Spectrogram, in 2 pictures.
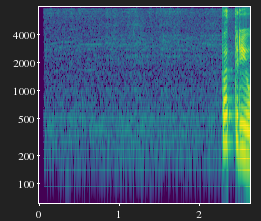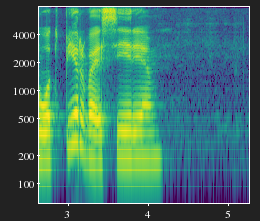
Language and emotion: Russian, neutral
